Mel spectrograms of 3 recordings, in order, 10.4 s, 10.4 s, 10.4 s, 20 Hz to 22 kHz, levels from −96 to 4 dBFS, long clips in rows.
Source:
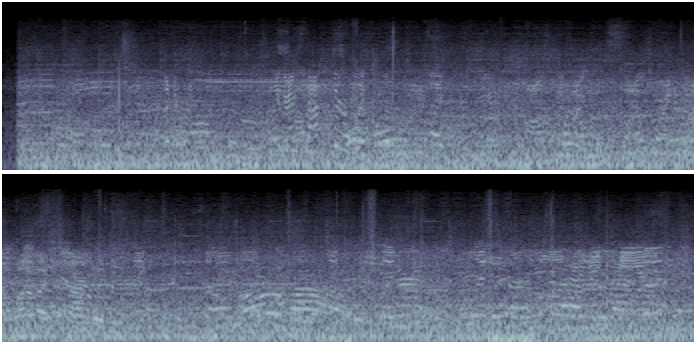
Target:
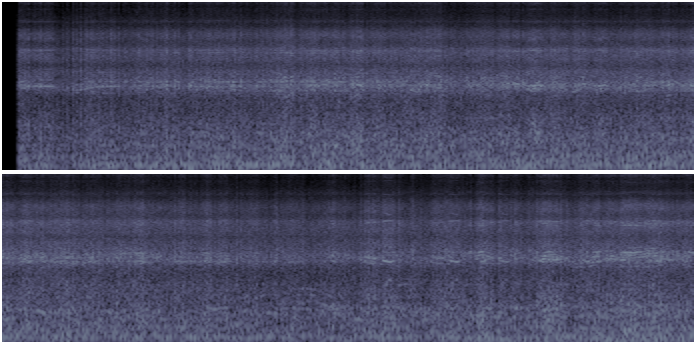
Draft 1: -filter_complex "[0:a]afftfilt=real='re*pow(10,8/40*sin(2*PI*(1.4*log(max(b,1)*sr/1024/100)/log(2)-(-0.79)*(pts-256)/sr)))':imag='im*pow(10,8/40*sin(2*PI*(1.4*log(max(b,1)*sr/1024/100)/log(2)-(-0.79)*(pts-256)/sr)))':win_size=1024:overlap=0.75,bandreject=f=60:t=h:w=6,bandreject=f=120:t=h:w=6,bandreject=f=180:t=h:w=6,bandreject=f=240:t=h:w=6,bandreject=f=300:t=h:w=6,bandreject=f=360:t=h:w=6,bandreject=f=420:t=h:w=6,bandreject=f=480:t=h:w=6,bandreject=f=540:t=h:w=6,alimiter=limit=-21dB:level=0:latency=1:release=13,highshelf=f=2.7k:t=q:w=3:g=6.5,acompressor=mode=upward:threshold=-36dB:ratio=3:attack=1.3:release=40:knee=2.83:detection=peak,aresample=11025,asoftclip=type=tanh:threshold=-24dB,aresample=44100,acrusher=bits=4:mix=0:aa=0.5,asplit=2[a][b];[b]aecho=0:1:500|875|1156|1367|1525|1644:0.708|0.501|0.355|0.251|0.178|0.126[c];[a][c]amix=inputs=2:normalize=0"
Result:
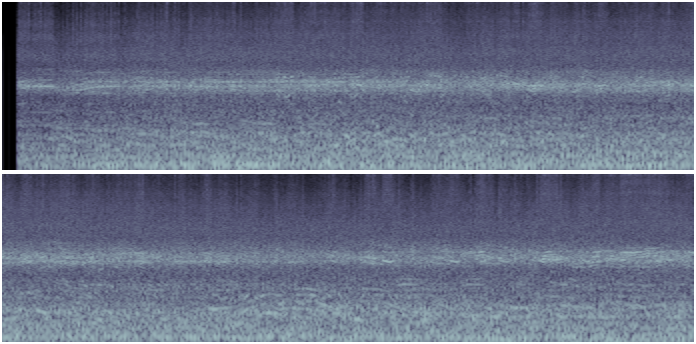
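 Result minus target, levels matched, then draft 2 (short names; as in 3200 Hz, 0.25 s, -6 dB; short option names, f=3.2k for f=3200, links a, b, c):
soft clip: distortion -7 dB
-filter_complex "[0:a]afftfilt=real='re*pow(10,8/40*sin(2*PI*(1.4*log(max(b,1)*sr/1024/100)/log(2)-(-0.79)*(pts-256)/sr)))':imag='im*pow(10,8/40*sin(2*PI*(1.4*log(max(b,1)*sr/1024/100)/log(2)-(-0.79)*(pts-256)/sr)))':win_size=1024:overlap=0.75,bandreject=f=60:t=h:w=6,bandreject=f=120:t=h:w=6,bandreject=f=180:t=h:w=6,bandreject=f=240:t=h:w=6,bandreject=f=300:t=h:w=6,bandreject=f=360:t=h:w=6,bandreject=f=420:t=h:w=6,bandreject=f=480:t=h:w=6,bandreject=f=540:t=h:w=6,alimiter=limit=-21dB:level=0:latency=1:release=13,highshelf=f=2.7k:t=q:w=3:g=6.5,acompressor=mode=upward:threshold=-36dB:ratio=3:attack=1.3:release=40:knee=2.83:detection=peak,aresample=11025,asoftclip=type=tanh:threshold=-33dB,aresample=44100,acrusher=bits=4:mix=0:aa=0.5,asplit=2[a][b];[b]aecho=0:1:500|875|1156|1367|1525|1644:0.708|0.501|0.355|0.251|0.178|0.126[c];[a][c]amix=inputs=2:normalize=0"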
